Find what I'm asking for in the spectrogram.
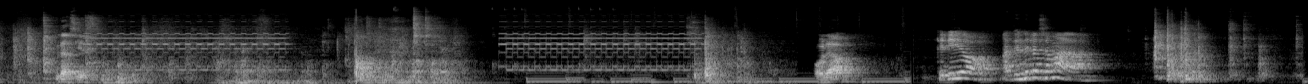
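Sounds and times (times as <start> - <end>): telephone ringing with electronic trill: 0.8 - 3.1, 5.0 - 7.4.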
